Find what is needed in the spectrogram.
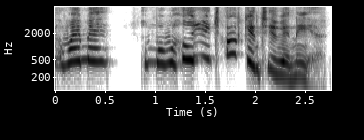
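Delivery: high, startled questions aimed at the cat; pet talk. Retold or imitated. Quizzing the hissing cat, in high startled pet talk.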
